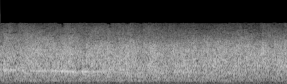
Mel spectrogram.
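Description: Steady, dense applause from a crowd fills the whole stretch, many hands clapping at once in a loud, continuous wash with no voices standing out.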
